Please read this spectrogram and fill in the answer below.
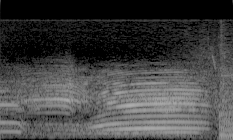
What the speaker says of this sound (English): Meet Broadway, a prize Simmental bull with the kind of genes that cattle ranchers around the world have come to covet.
